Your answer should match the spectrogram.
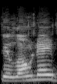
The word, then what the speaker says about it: Dilone: bob force looking in delone that's how it's pronounced dilone but it's okay deloney all right so miguel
